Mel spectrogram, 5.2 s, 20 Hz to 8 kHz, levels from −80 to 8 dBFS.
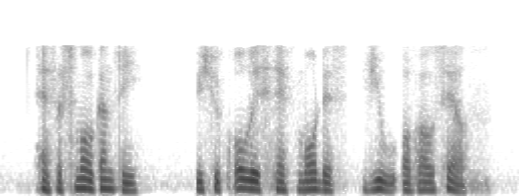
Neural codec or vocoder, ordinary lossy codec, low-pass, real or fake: codec, 24 kHz, 0.9 kbps, WavTokenizer, large speech release; AAC, 16 kbps; 7.2 kHz; fake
